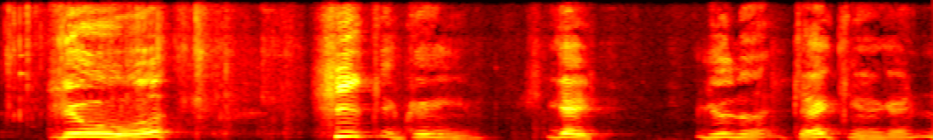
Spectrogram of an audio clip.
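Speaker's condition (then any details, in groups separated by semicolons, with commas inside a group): Cerebral palsy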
